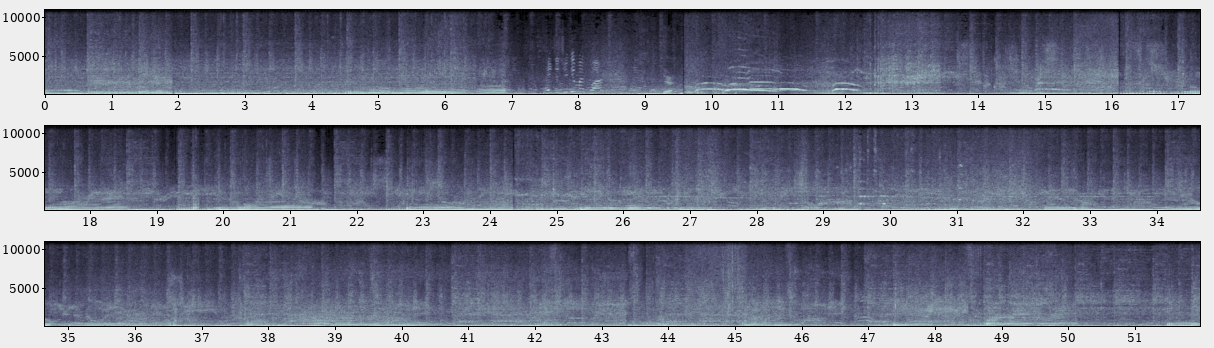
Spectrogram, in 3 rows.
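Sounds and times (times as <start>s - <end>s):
racing engines revving: 0.0s - 51.9s.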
